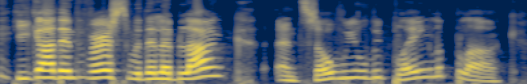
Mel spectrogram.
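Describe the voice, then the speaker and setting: A man's voice: sits high, animated, slow, no echo, studio quality. A man from Denmark chatting casually while streaming a game, rambling and answering his viewers' messages. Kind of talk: casual live game commentary.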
